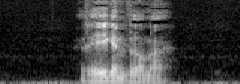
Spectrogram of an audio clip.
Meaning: nominative/accusative/genitive plural of Regenwurm
- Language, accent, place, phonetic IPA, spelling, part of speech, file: German, Germany, Berlin, [ˈʁeːɡn̩ˌvʏʁmɐ], Regenwürmer, noun, De-Regenwürmer.ogg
